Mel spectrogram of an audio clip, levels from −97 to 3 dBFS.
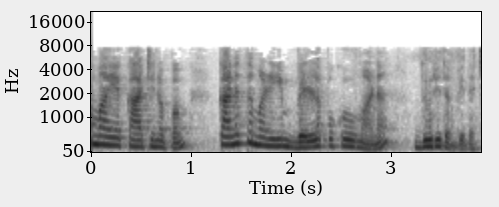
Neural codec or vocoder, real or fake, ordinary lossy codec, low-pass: none; real; none; none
